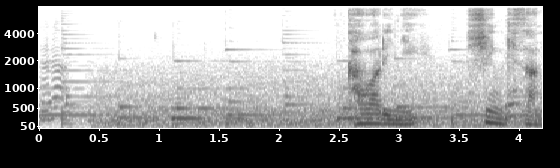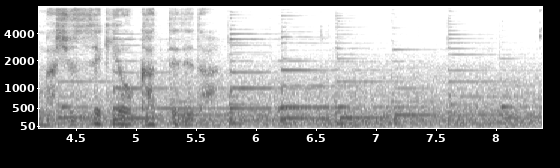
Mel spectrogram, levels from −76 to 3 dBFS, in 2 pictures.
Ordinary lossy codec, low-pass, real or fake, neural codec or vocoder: none; none; real; none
